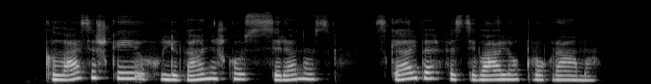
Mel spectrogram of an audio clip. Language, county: Lithuanian, Vilnius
